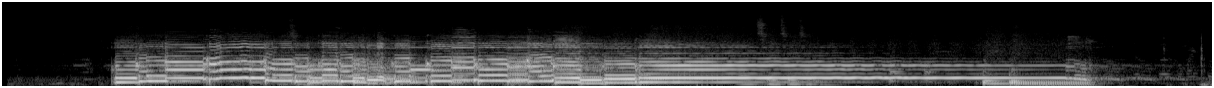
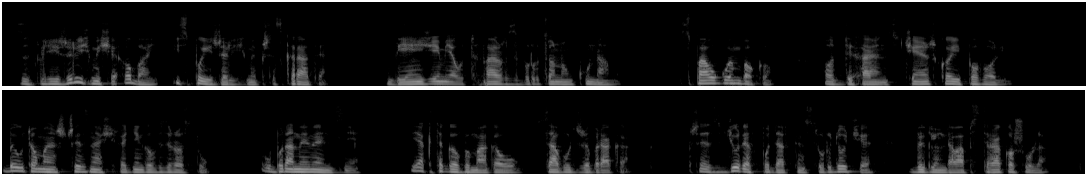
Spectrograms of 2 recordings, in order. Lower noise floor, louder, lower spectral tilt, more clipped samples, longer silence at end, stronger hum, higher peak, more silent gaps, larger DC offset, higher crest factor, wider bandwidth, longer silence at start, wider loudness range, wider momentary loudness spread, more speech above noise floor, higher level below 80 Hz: second, -56 dBFS vs -86 dBFS; first, -17 LUFS vs -39 LUFS; first, -9 dB/octave vs -7 dB/octave; neither; first, 0.95 s vs 0.4 s; neither; first, -6 dBFS vs -16 dBFS; neither; neither; second, 12 dB vs 22 dB; second, 5 kHz vs 13 kHz; first, 1.1 s vs 0.15 s; first, 5 LU vs 2 LU; second, 6 LU vs 14 LU; second, 40 dB vs 48 dB; first, -52 dBFS vs -68 dBFS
